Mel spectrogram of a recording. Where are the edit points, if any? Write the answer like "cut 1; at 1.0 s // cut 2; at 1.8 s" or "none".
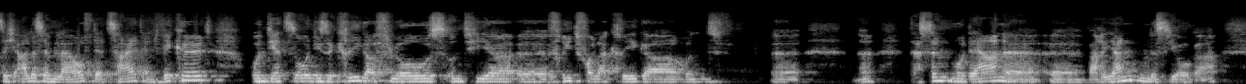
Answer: none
